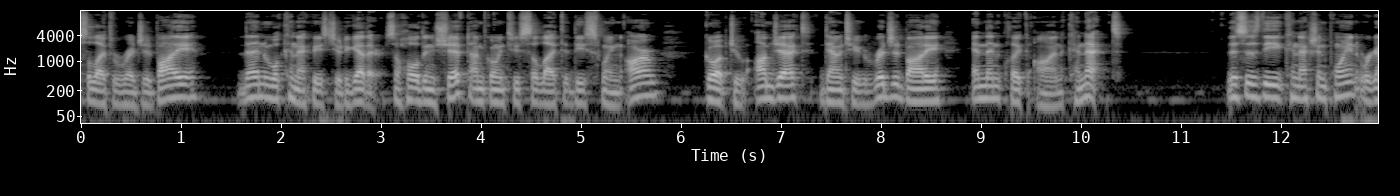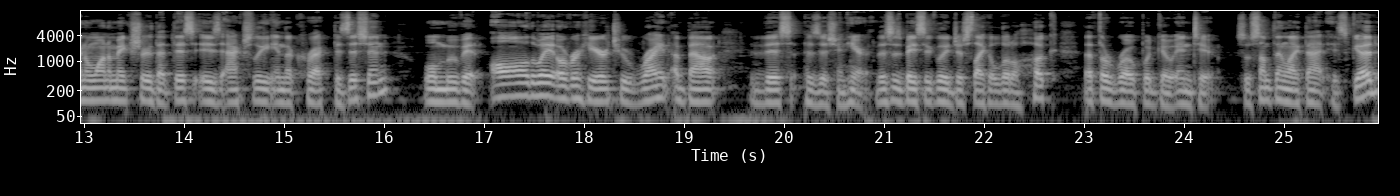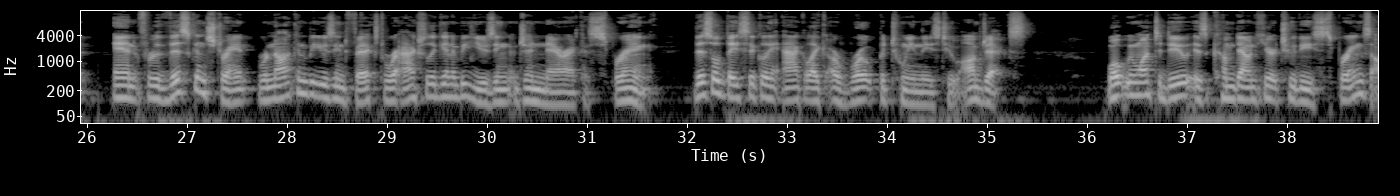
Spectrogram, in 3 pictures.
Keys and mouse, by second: 0.3-2.3 drag, 6.6-9.9 drag, 12.5 z, 13.6 z, 14.7 KP_1, 16.1 g, 19.3 g, 20.5 click, 25.5 KP_1, 26.1 ctrl+s, 28.6-31.6 drag.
